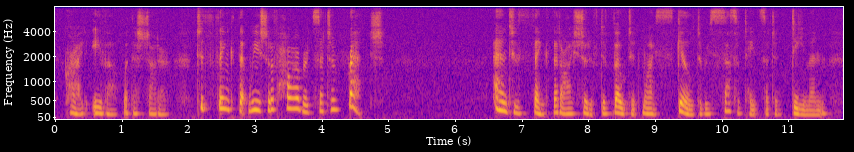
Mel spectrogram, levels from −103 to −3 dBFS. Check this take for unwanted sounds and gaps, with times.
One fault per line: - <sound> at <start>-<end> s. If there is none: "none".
none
